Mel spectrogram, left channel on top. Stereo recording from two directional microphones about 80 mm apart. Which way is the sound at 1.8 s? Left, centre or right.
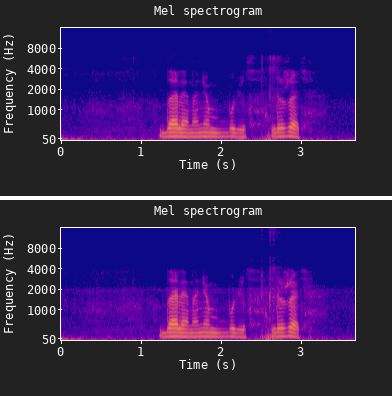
Left.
